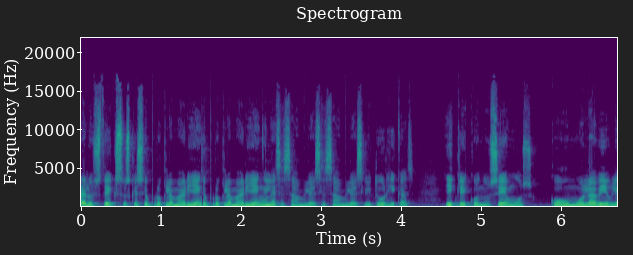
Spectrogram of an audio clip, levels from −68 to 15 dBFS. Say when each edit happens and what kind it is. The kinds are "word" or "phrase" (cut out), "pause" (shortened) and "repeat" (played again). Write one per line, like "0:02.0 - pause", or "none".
0:01.5 - repeat
0:03.0 - repeat
0:04.7 - phrase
